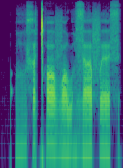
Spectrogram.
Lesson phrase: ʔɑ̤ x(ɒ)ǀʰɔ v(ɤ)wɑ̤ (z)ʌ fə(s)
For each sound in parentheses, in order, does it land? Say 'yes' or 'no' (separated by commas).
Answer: no, no, yes, yes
